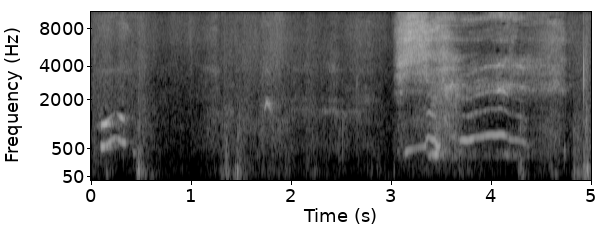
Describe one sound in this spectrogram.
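A young child squeals and shouts playfully close by.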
